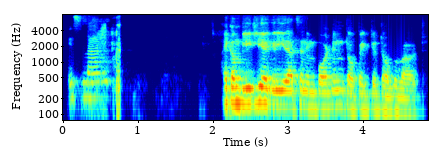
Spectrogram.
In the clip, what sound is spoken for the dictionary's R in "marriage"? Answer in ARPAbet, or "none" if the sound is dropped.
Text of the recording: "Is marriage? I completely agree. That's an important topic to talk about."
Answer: none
